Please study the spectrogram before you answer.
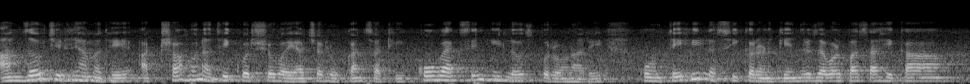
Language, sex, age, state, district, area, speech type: Marathi, female, 60+, Maharashtra, Pune, urban, read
